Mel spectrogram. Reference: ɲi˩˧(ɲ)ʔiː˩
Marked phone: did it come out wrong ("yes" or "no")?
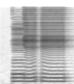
yes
